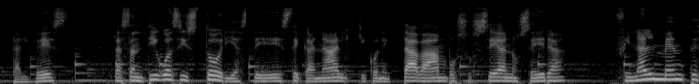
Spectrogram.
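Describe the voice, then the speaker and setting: A woman with a very low voice narrates a scripted radio drama. She tells the story in a measured, literary way, over faint background music.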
